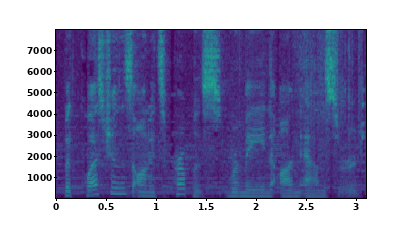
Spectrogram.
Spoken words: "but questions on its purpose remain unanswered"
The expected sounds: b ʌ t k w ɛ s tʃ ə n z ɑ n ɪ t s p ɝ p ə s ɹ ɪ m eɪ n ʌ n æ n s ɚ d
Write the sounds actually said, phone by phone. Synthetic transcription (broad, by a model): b ʌ t k w ɛ s tʃ ə n z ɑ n ɪ t s p ɝ p ə s ɹ ɪ m eɪ n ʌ n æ n s ɚ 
